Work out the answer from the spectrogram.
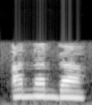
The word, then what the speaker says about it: Ananda: Ngài A Nan Đà, Ấn Độ đọc là Ananda, chữ Hán là Khánh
